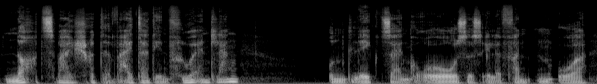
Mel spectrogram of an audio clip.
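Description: A man narrating a children's audio drama as a dramatic, deliberate storyteller with a gravelly voice. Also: a bass voice, lively intonation, dry recording, studio quality, heavily acted. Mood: suspenseful. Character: storyteller of a children's tale, attentive and suspenseful.

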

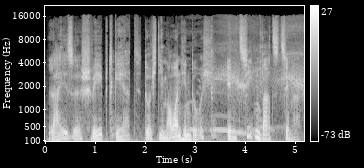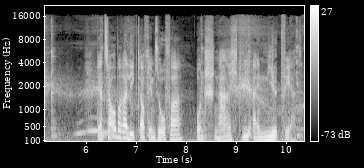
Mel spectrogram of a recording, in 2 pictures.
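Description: A man narrating a children's audiobook in a slow, expressive storytelling manner. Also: medium pitch, creaky, noisy background.

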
